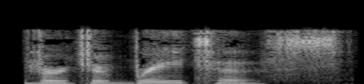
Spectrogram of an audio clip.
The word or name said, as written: vertebratus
